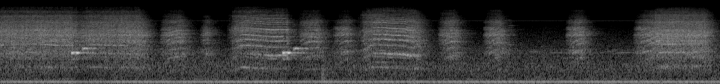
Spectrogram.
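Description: Lego Mindstorms NXT servo motors whirring in short stop-start bursts as the small robot drives, their pitch wavering up and down with each burst.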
